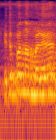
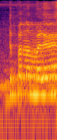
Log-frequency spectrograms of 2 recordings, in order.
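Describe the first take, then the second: No difference in how they are said.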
